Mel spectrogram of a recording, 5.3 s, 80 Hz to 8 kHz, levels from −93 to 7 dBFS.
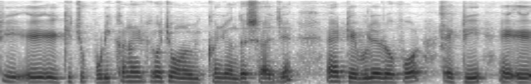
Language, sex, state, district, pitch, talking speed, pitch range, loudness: Bengali, male, Bihar, Katihar, 155 Hz, 190 wpm, 145-165 Hz, -16 LUFS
